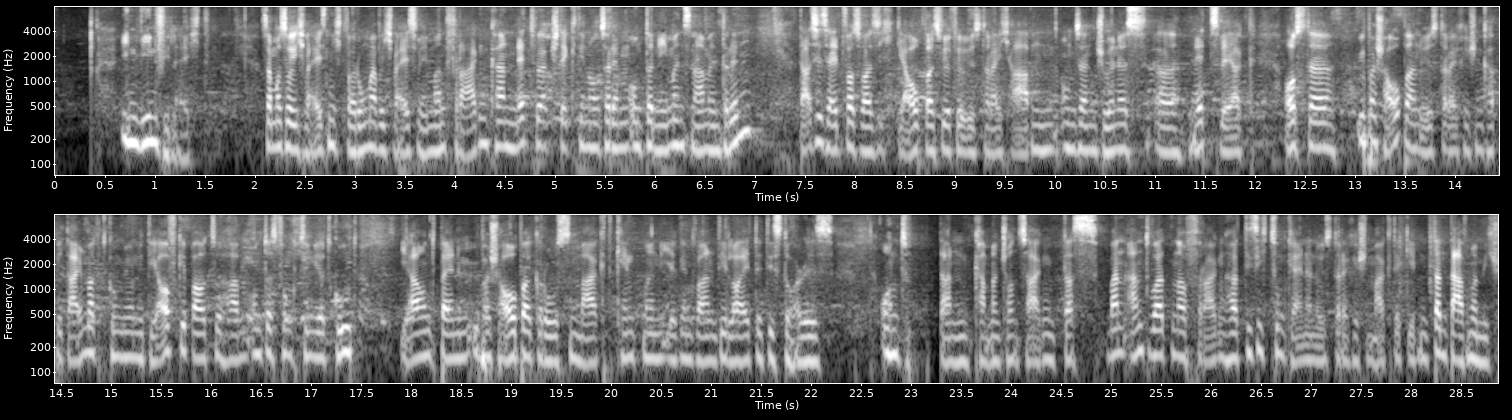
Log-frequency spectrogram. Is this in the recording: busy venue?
yes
